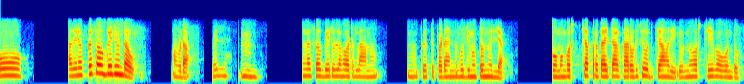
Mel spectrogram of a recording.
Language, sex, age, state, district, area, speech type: Malayalam, female, 45-60, Kerala, Kannur, rural, conversation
